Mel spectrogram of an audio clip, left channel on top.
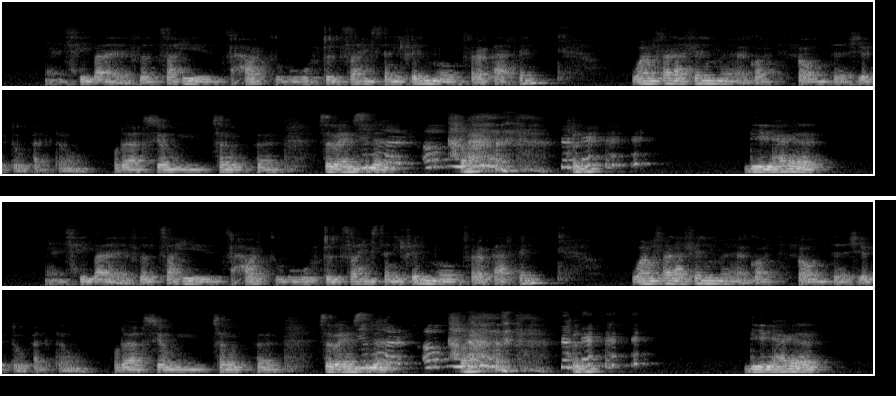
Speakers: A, in the centre; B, on the right (about 85°).
A: يعني صحيت بعد فضلت صاحي اتسحرت وفضلت صاحي مستني الفيلم واتفرجت على الفيلم وانا بتفرج على الفيلم آه، جعت فقمت شربت وكلت و- وضيعت صيامي بسبب آه، بسبب ايام
B: يا
A: السادات
B: نهار ابيض
A: <laughs>
B: <laughs>
A: فده دي دي حاجه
